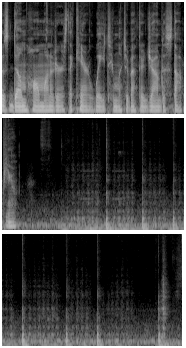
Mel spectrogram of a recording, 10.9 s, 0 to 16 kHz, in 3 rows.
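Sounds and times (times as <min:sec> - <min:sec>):
speech: 0:00.0 - 0:04.0
pen writing a note on paper: 0:04.8 - 0:10.7.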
